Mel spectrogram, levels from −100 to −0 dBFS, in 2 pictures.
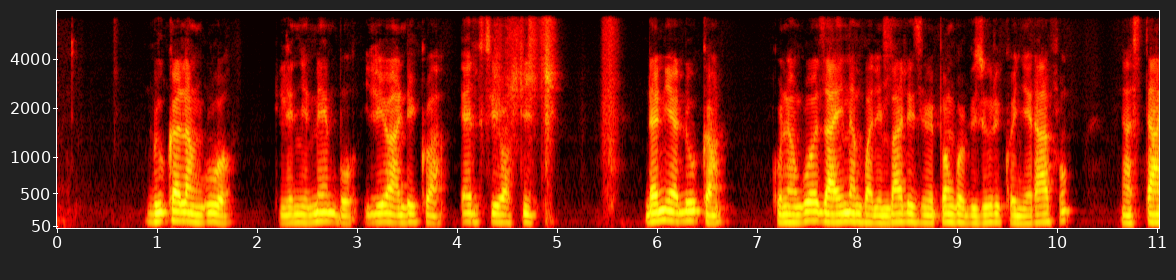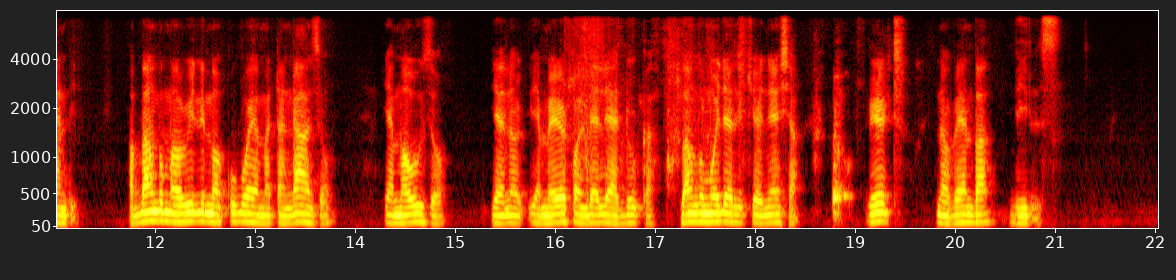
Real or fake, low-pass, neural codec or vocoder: fake; 7.2 kHz; codec, 16 kHz, 2 kbps, FunCodec, trained on Chinese and English, 25 frames a second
